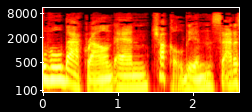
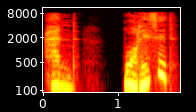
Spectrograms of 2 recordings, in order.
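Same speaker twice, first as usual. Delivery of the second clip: hushed whisper; 3 semitones higher, 5 dB quieter than usual. A narrator's reading. Bewildered priestess asks about the plan, in a quiet whisper. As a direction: drop to a tiny hush, voice lifted. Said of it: "Beth's whisper became even quieter".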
